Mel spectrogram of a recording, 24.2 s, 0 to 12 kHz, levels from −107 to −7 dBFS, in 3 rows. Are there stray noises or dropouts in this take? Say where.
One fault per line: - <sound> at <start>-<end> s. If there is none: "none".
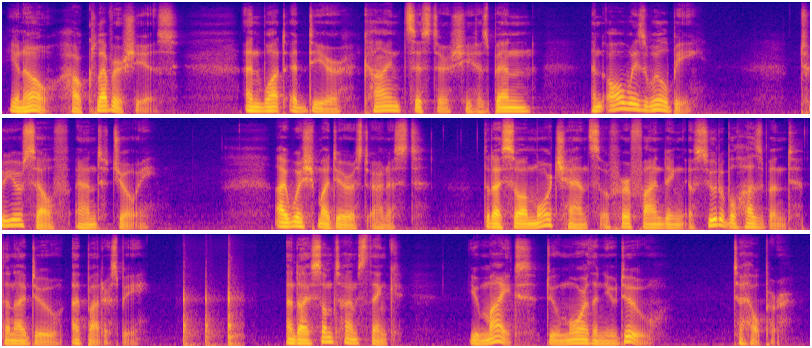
- thud at 18.0-18.6 s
